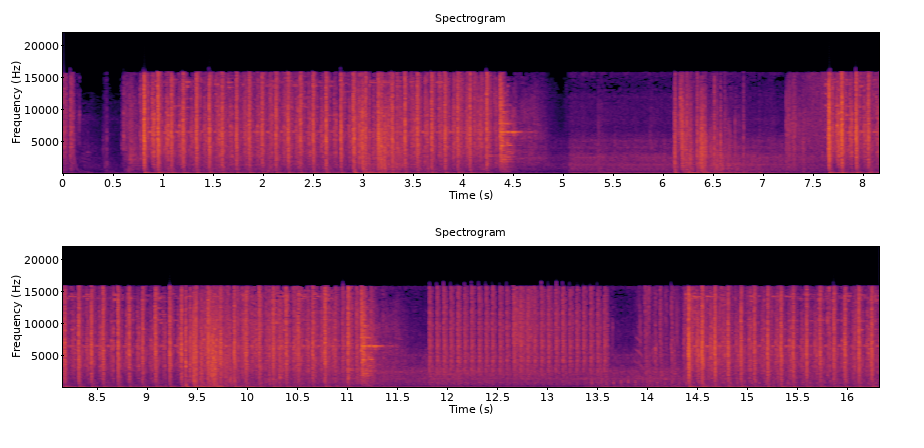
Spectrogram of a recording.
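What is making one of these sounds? A helicopter's rotor drones overhead.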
